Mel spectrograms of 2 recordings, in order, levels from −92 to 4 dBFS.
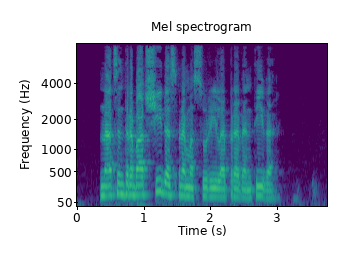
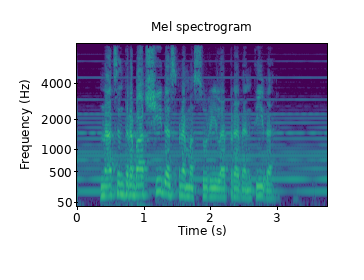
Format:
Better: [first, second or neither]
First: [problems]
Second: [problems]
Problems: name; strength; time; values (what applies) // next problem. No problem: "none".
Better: first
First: none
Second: background sound (Organ); 11 dB below the speech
